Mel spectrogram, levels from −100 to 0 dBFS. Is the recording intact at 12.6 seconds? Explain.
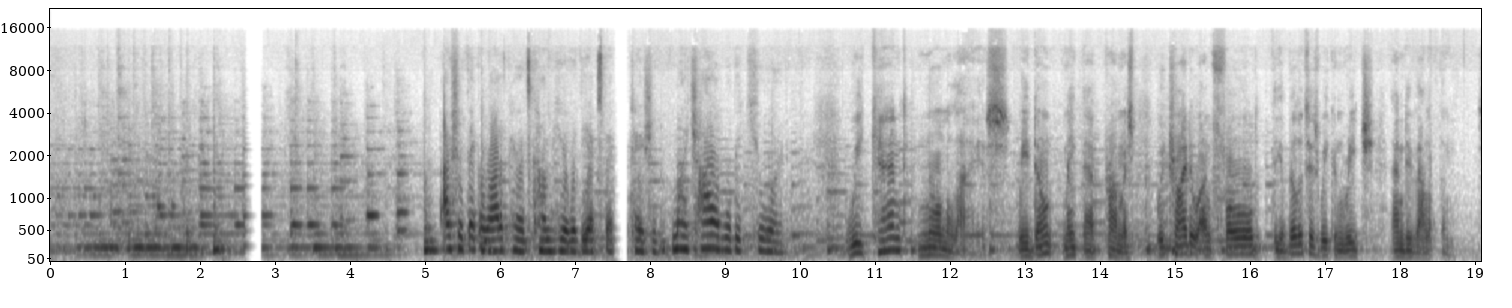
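No. At 12.6 seconds a jitter buffer speed-up is running, from 12.40 to 13.76 s. The receiver trims short pitch-period slices to drain excess buffered audio, cutting about 150 ms. Sound plays roughly 110% fast at unchanged pitch, so it feels hurried.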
